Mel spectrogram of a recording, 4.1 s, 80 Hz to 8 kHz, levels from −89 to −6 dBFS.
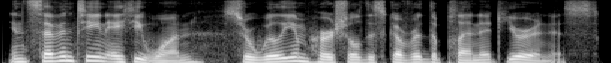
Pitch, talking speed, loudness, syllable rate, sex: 130 Hz, 160 wpm, -18 LUFS, 6.1 syllables/s, male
